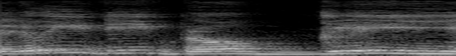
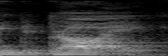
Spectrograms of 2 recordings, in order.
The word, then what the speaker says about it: de Broglie: Hi my dear children, in today's class we are going to discuss about the Louis de Broglie, as you say, but it is a wrong pronunciation. It has to be de Broglie.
